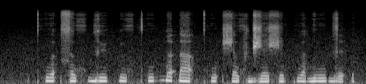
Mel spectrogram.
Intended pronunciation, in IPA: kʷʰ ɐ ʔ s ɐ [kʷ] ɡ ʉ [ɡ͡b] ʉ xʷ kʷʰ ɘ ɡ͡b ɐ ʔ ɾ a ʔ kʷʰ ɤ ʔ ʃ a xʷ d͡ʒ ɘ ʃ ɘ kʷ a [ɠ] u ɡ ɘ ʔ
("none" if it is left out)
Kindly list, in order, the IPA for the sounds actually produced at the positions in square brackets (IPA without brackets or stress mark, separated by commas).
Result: xʷ, k͡p, ɠ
